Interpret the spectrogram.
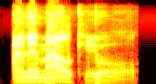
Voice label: "animalcule", British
